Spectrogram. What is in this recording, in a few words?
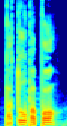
"patúu-papo", Apatani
